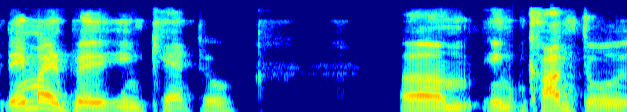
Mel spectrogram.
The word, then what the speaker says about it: Encanto: Encanto is how you would say it in Spanish.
